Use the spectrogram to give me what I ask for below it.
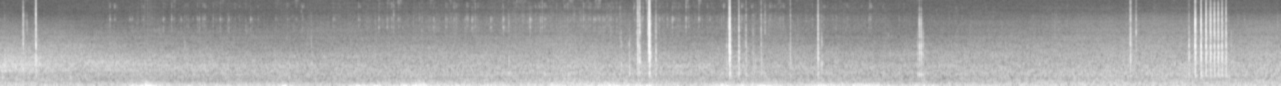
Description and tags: some wind feedback but nice close creaks from inside a dried out tree. There is also some rattling leaves nearby.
